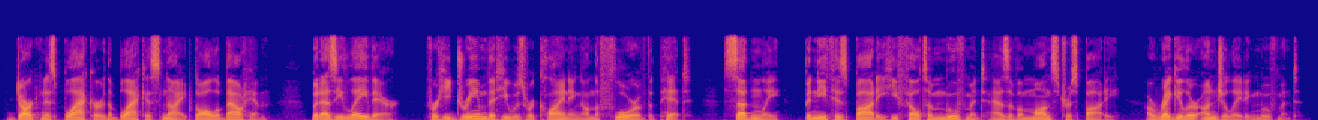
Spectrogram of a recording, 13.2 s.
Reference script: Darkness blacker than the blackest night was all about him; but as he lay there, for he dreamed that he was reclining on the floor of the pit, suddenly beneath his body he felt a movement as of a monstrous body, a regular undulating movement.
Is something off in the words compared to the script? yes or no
yes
